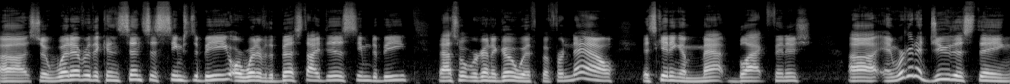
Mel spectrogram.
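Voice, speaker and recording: A man shouts loudly in a high voice at a fairly quick pace, with ordinary pitch variation, recorded dry with no echo against a quiet background. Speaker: RC hobby channel host. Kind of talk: casual tutorial vlog. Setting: paint booth in workshop. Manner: loud, near shouting. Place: workshop. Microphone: camera far.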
